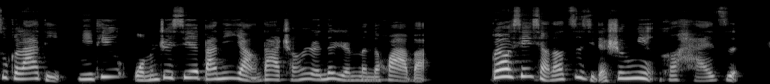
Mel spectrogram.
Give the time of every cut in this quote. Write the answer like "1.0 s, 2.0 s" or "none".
1.0 s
